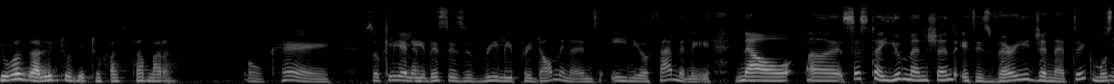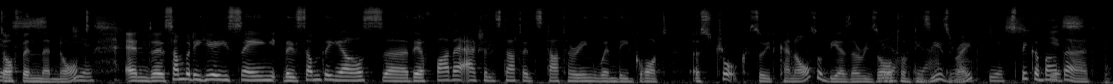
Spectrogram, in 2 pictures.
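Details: Adult woman speaking; normal fluent speech.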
